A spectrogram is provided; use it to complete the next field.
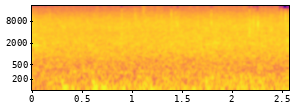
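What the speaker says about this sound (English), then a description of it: "So Susan running through the rain," Rain and thunder in Fallout 4 form a dense, steady hiss of rainfall with low rumbling underneath, moderately loud and unbroken, with no speech.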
